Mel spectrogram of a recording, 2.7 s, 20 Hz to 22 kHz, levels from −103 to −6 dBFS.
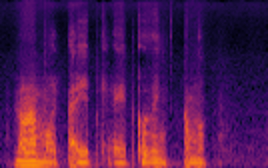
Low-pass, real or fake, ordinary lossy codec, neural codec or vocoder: none; fake; none; codec, 44.1 kHz, 2.6 kbps, DAC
